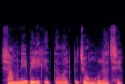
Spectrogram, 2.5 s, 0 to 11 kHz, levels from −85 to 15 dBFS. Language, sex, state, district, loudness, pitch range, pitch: Bengali, female, West Bengal, Alipurduar, -16 LUFS, 155-175 Hz, 170 Hz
